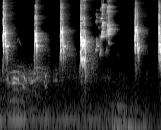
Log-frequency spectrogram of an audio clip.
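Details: While sunbathing in the morning, a long-tailed shrike gives harsh, rasping chak notes at irregular intervals, with one softer buzzy phrase in the middle.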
